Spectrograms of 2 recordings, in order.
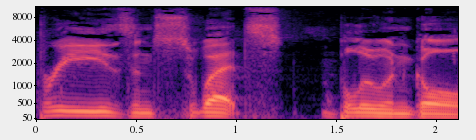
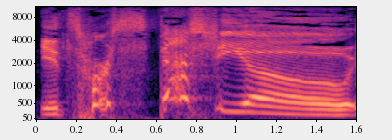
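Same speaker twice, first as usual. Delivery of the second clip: put-on gentle character voice, higher; 8 semitones higher, 4 dB louder than usual. Retelling someone's line as the piñatas came in: Leafos voice. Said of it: "in her Leafos voice".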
